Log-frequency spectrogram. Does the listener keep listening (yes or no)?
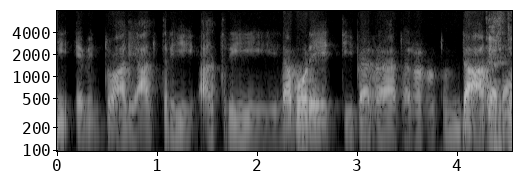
no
